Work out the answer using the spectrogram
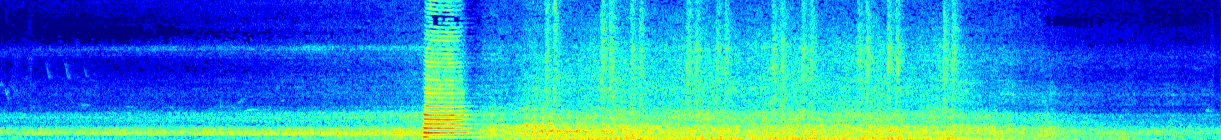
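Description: Passenger train approaching at speed and sounding one short horn blast on a single note about four seconds in. It then passes with a rhythmic clatter of wheels over the rail joints before fading away.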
